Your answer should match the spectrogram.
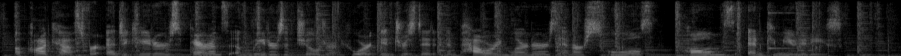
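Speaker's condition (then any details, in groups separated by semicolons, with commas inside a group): No condition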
